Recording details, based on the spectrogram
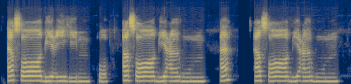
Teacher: So Hamza doesn't follow the letter before or the letter after. So we have to pronounce the Hamza light as a separate letter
